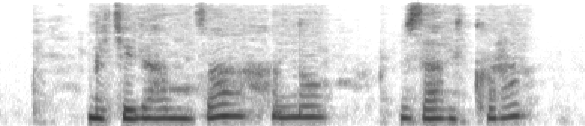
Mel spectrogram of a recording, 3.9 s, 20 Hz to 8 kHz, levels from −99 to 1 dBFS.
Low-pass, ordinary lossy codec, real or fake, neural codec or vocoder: 7.2 kHz; Opus, 64 kbps; fake; codec, 16 kHz, 16 kbps, FreqCodec, smaller model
